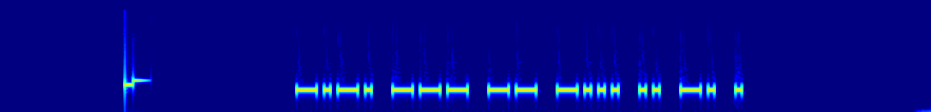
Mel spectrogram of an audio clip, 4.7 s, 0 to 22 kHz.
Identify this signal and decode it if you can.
Morse code, heard as a keyed tone, about 36 wpm, 700 Hz. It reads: COMBINE
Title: Sentences from Top 1600 Words - New Word Drill - 35wpm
